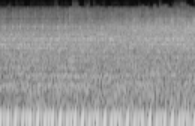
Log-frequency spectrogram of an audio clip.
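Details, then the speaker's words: Nissan Stagea, freshly reassembled, warm start: deep, throaty idle with a steady even pulse, no misses or knocks; exhaust muffler has lost its internal tube. Normal idle. "everything's running so good so smooth"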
